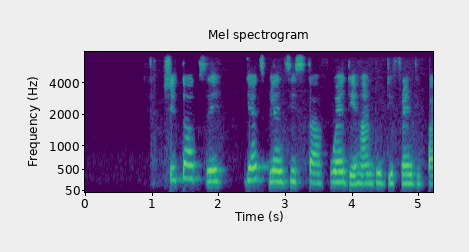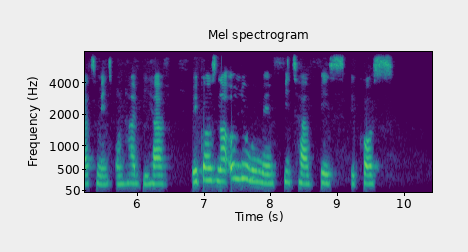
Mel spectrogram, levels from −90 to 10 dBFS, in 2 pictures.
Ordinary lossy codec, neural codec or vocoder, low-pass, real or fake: none; none; 7.2 kHz; real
